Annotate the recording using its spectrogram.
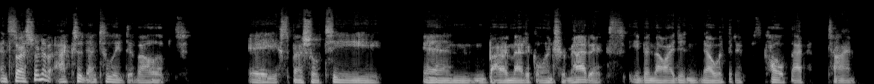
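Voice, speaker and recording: A man with an American accent speaks in a very deep, low pitch and a bright, sharp tone, with fairly even intonation. His loudness swings widely, and the sound is dry and close with no echo. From California, US (Silicon Valley). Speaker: physician and health technologist. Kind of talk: podcast interview. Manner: hesitant, many fillers.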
